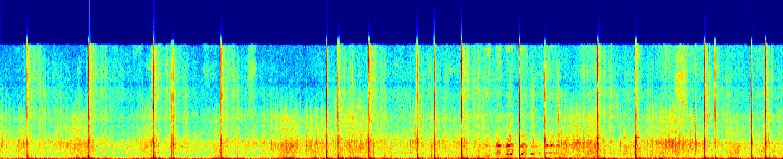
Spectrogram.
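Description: Aerial fireworks display: a rapid, irregular barrage of sharp bangs and crackles from bursting shells, over a steady low rumble.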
